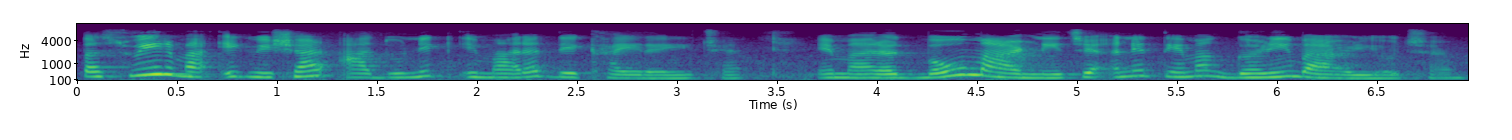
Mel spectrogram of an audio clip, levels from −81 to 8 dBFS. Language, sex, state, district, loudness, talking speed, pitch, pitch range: Gujarati, female, Gujarat, Valsad, -18 LUFS, 145 wpm, 230 Hz, 205-275 Hz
